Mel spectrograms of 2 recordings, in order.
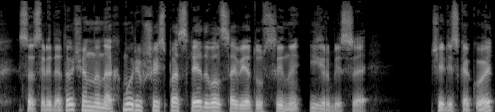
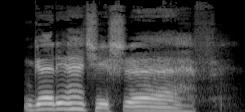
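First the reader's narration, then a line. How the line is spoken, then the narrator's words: Wistful drawling guard. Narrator (Russian): тоскливо протянул стражник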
